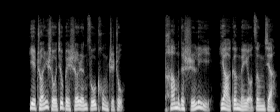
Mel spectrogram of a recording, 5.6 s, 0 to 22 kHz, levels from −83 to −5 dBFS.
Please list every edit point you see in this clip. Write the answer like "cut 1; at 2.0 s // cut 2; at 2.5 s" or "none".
none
